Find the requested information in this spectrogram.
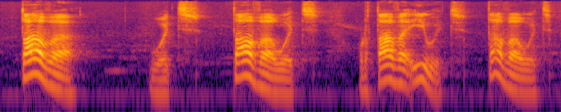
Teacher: For the Western dialect, we had a sub-dialect called Mlahso, which died out right now, which has died out, but we know that they pronounce the V. But today, Toroyo, which is the main sub-dialect of a Western dialect, doesn't use the V. So there's no vit, it's W.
